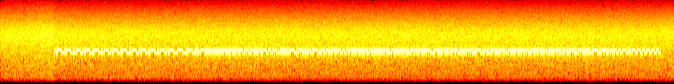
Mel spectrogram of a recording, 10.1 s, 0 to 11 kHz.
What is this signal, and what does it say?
NAVTEX (SITOR-B), 100 baud, 170 Hz shift, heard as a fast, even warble, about 1360 Hz centre, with radio static. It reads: RECRACHANT TA GORGEE ET CRIANT DIEU NEST PAS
